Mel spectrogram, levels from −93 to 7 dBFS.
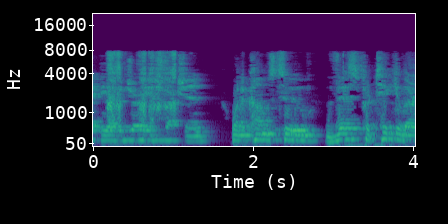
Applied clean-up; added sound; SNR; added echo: classical method log-MMSE.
